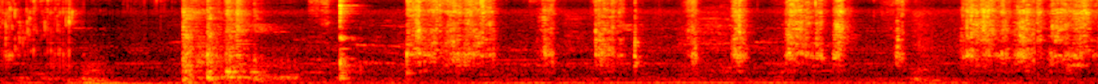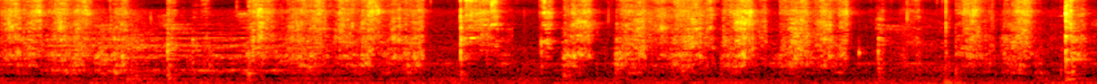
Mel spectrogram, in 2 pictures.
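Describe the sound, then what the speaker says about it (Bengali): A light flour batter is whisked and stirred in a bowl, producing steady scraping, rubbing and wet clattering strokes at close range without talking. "আটাটা চেলে নিয়ে যে আটাগুলো ছিল ওইগুলো দিয়ে আমি একটা ব্যাটার বানিয়ে নেব হালকা"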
